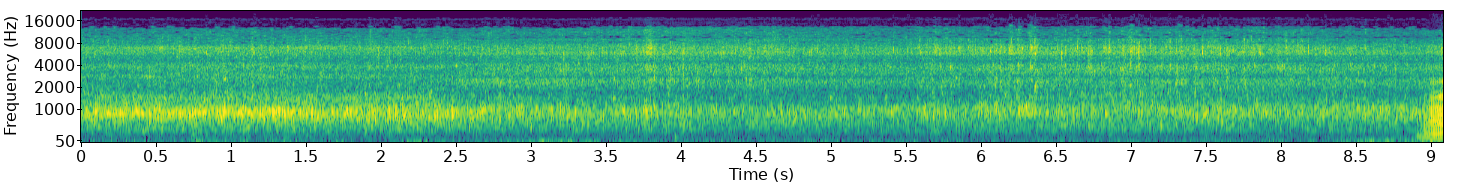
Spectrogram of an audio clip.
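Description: A steady rushing of stream water with continuous splashing and gurgling as a hand throws water about, close and moderately loud, running unbroken without any voices.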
